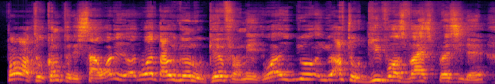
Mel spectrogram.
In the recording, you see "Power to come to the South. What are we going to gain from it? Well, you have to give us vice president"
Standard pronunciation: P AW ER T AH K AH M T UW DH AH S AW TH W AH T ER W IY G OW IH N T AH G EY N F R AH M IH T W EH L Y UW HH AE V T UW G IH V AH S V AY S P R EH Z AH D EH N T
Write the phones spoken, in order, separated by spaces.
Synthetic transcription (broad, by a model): P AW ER T AH K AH M T UW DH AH S AW T W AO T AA W IY G OW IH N T AH G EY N F R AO M IH T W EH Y Y UW HH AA F T UW G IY V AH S V AY S P R EH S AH D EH N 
